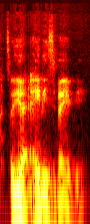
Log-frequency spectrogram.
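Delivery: normal talking voice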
